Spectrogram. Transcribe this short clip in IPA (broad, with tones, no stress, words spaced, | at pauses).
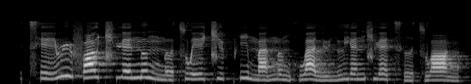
t͡sʰe˨˦ɪ̯ɻɻ̩˥˨fɑ˦ʊ̯ t͡ɕʰɥɛ˦n̪ɤ˥˨ŋ n̪ɤ˨˦t͡swe˦ɪ̯t͡ɕy˥˨ pʰi˥˨ mä˨˦ n̪ɤ˨˩ŋxwä˥˨ ly˨˦n ljɛ˦nɕɥɛ˥˨ t͡sʰɹ̩˨˩t͡swɑ˥˨ŋ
